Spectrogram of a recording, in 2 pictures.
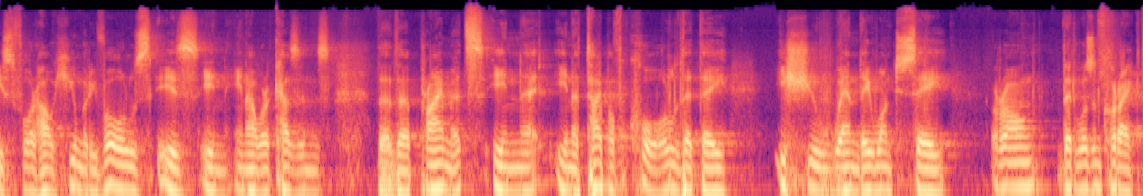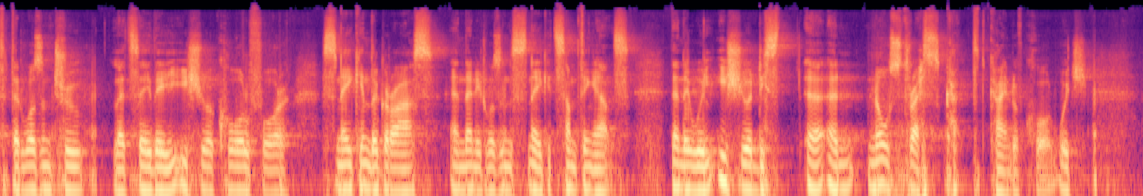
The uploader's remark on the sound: Audience Q&A. This Sydney Ideas event was held on 5 November 2018 at the University of Sydney.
